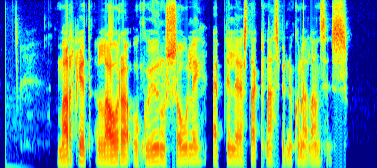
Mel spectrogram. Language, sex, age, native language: Icelandic, male, 30-39, Icelandic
